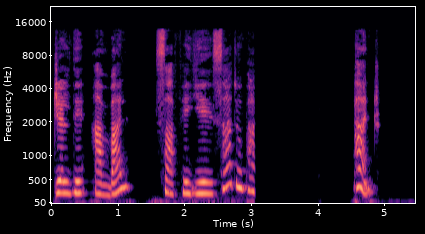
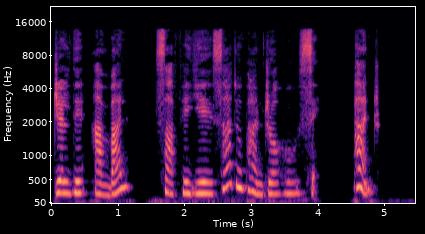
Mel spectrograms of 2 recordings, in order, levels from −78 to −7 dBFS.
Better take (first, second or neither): second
